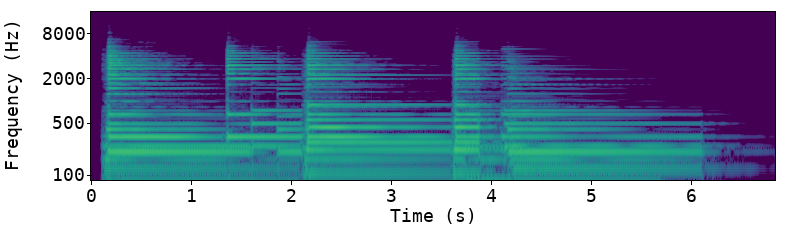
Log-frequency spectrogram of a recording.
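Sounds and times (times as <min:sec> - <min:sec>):
Stratocaster electric guitar: 0:00.1 - 0:06.4.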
